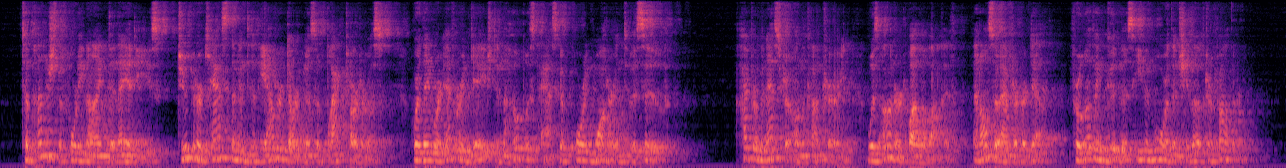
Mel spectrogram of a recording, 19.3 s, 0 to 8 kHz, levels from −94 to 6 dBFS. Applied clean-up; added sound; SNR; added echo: none; none; none; reverberation time 1.0 s.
